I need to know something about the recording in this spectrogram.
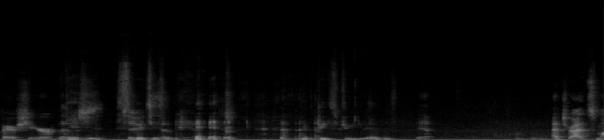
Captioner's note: laughs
